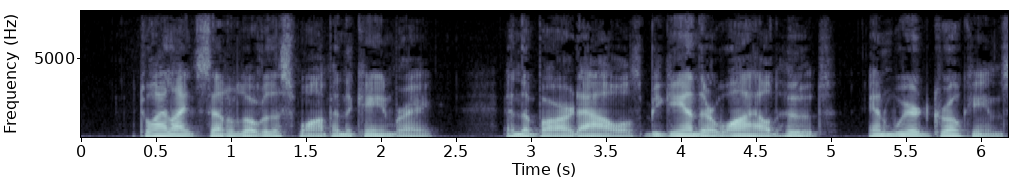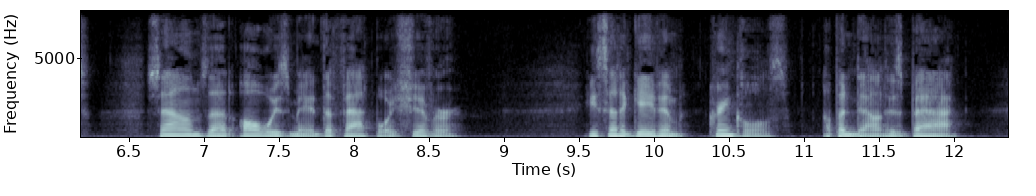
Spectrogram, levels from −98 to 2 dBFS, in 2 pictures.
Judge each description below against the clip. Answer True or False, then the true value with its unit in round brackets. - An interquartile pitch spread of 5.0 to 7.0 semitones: True (5.5 semitones)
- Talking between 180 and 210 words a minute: True (185 wpm)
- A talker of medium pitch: False (85 Hz)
